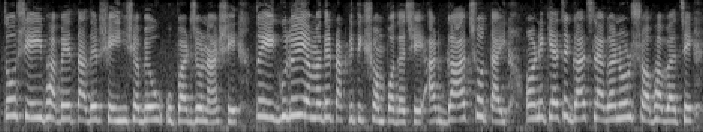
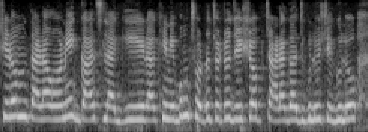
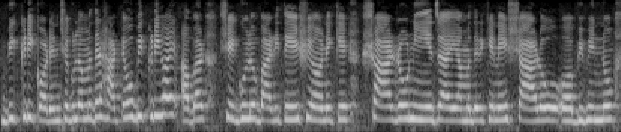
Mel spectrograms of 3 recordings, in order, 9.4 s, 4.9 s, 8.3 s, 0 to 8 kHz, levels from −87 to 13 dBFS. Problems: constant background noise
